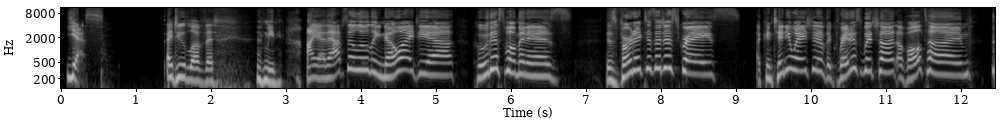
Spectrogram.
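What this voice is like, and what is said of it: Donald Trump impression. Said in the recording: “That's your first Trump impression. ... That's my first Trump impression.”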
